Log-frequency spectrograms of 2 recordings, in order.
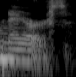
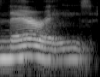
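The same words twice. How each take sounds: First: The word is said with one syllable. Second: The word is said with two syllables. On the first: The speaker calls it wrong. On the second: The speaker calls it right. "This is nares, two"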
